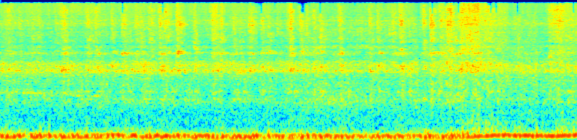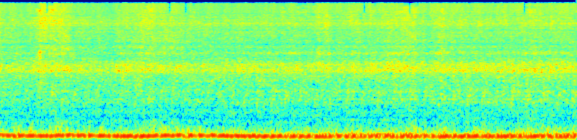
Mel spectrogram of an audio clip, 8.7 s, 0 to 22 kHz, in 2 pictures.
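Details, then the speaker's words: Chevy 350 small-block V8 in a Toyota Land Cruiser HJ75 Troopy, after refitting rocker cover, chasing a valvetrain tick: deep even idle burble, steady beat, no misses or ticks. "test the next thing that could be wrong but at the moment that sounds pretty good"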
